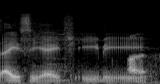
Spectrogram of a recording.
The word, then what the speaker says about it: Achebe: Yeah, Achibi. I don't know if that's how you pronounce it. It's Achebe.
